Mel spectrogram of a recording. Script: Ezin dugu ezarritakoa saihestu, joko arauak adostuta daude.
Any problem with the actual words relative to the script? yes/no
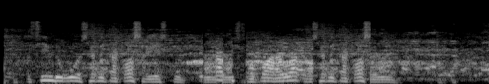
yes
